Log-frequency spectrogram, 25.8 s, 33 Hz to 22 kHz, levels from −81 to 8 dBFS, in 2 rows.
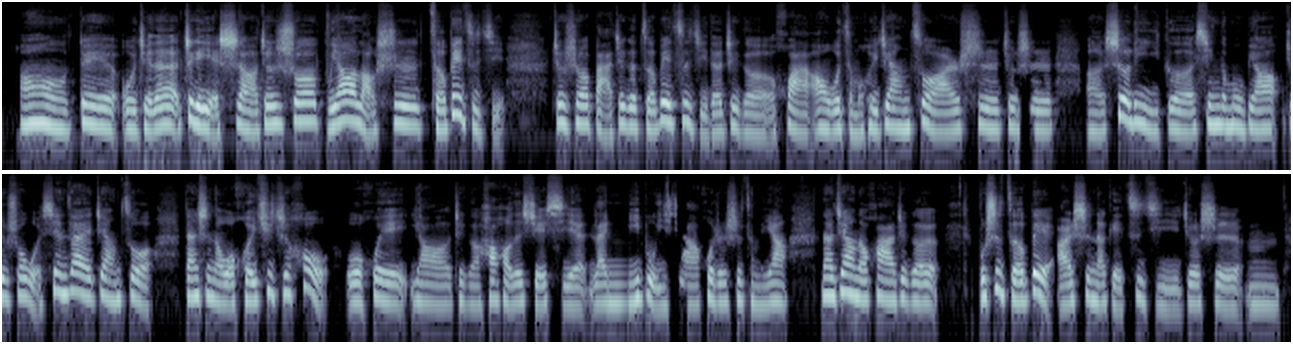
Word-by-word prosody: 哦， 195 -3 +3
对。 185 -5 +3
我 165 +1 0
觉 165 0 0
得 185 +2 +3
这 240 - +5
个 200 - +9
也 175 -7 +5
是 195 +7 +8
啊， 160 -3 +1
就 195 +6 +2
是 200 - +4
说 220 +2 +4
不 195 -4 -1
要 225 +3 +6
老 200 -7 +1
是 195 +3 +2
责 180 -2 -2
备 290 +7 +3
自 180 -5 -4
己， 155 +1 -9 0.5
就 210 - +2
是 190 - -2
说 200 -1 +2
把 165 -8 -2
这 200 +8 -1
个 185 -1 +2
责 175 -2 -2
备 220 +4 +6
自 215 +1 -2
己 145 -7 -8
的 150 +1 -4
这 180 +5 -3
个 145 -3 -6
话 165 -7 -1
“哦！ 170 0 0
我 165 +1 0
怎 165 -2 -7
么 140 - -7
会 170 +1 -2
这 200 - +1
样 175 -2 -1
做 200 +3 0
啊？” 160 - 0
而 160 +2 -3
是 175 -1 -2
就 175 +1 -5
是， 165 -1 -4 0.3
呃， 155 0 -7
设 255 - +5
立 205 -6 0
一 160 - -8
个 155 -2 -2
新 195 +4 +1
的 195 - +1
目 180 -1 0
标。 175 0 -1
就 195 - -3
说 200 +3 -2
我 170 -6 -3
现 235 -4 +1
在 225 -4 +2
这 190 +3 -2
样 175 -2 -2
做， 175 -5 -2 0.3
但 195 0 +1
是 195 0 +2
呢， 160 -3 -2
我 155 0 +1
回 165 +1 0
去 225 +7 -1
之 220 +2 -1
后 260 +6 -3
我 160 +1 0
会 160 -2 -2
要 155 -3 -5
这 165 +2 -9
个 150 -1 -10
好 175 +3 -1
好 170 -3 -3
地 160 - -2
学 160 -3 0
习， 145 -2 0
来 155 +1 -3
弥 155 +3 -3
补 180 -4 -1
一 135 - -7
下 145 +1 -7
或 180 +5 -3
者 160 -1 -4
是 175 +2 -4
怎 165 -1 -11
么 145 0 -9
样。 160 0 -3 0.3
那 200 0 +3
这 200 - +1
样 220 -3 +4
的 175 -2 +2
话， 175 -1 +1
这 180 +2 -3
个 160 -3 -3 0.4
不 190 - +1
是 245 +6 +6
责 175 -5 +1
备， 190 +1 +5
而 150 +2 -2
是 180 +2 +3
呢 155 -3 -3
给 145 -4 -6
自 185 +7 -4
己 140 -6 -7
就 155 +5 -5
是， 135 -5 -3
嗯 145 -1 -10
170 Hz, 265 characters per minute, -19 LUFS, 155-195 Hz, 0.5 s, 个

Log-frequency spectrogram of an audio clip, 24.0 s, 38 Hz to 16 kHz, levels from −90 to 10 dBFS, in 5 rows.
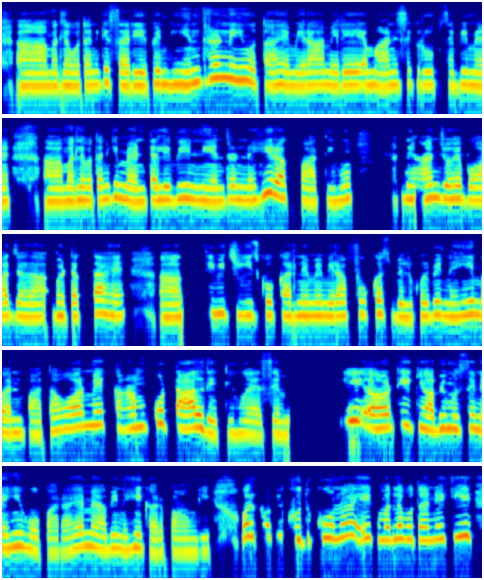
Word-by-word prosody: अ, 175 0 0
मतलब 180 0 -2
होता 175 0 -3
है - - -3
ना 185 - -4
कि 210 - +1
शरीर 180 -2 0
पे 195 - 0
नियंत्रण 200 +8 +2
नहीं 255 -2 +4
होता 195 -5 -1
है 185 0 -1
मेरा, 180 +1 -2
मेरे 185 0 0
मानसिक 185 +2 -4
रूप 185 -1 -4
से 180 - -7
भी 190 +2 -4
मैं 180 -1 -2 0.4
अ, 180 0 0
मतलब 185 +1 +1
होता 190 +1 -1
है - - -2
ना - - -2
कि 230 - 0
मेंटली 195 0 +1
भी 210 +3 0
नियंत्रण 190 +2 -1
नहीं 205 +10 +2
रख 230 -4 +5
पाती 180 -1 -4
हूँ, 190 +4 -3 0.5
ध्यान 205 +1 0
जो 210 -1 +1
है 210 0 +2
बहुत 195 0 +2
ज़्यादा 185 -1 -2
भटकता 195 +3 0
है। 195 - -2
अ, 185 -3 -4 0.3
किसी 230 -1 -6
भी 225 - 0
चीज़ 200 -1 -6
को 205 - +1
करने 195 0 0
में 195 0 0
मेरा 195 +1 +1
फ़ोकस 215 0 -2
बिल्कुल 185 +1 -2
भी 210 +2 0
नहीं 195 +2 0
बन 185 -1 +1
पाता 175 +4 -4
और 250 +2 +5
मैं 280 +2 +1
काम 245 +1 +1
को 315 - +4
टाल 245 -2 +7
देती 180 -3 -4
हूँ 175 0 -5
ऐसे 170 +1 -5
में 170 0 -5 0.6
कि 360 0 +8
अ, 240 +1 +7
ठीक 265 +1 -4
है 240 - +3
अभी 215 +3 +3
मुझसे 235 0 0
नहीं 210 0 +1
हो 180 -5 -3
पा 160 0 -7
रहा 160 +1 -9
है, 195 +3 -1
मैं 210 -2 0
अभी 185 +2 -2
नहीं 190 +2 -1
कर 155 -1 -5
पाऊँगी। 160 0 -8 0.3
और 355 +2 +6
कभी 340 +3 -4
खुद 305 0 -2
को 340 -1 +3
ना 345 +4 +3
एक 345 -2 +2
मतलब 305 +2 +2
होता 310 -1 0
है 295 - +2
ना 315 +1 0
कि 365 +2 +6
195 Hz, 220 wpm, -22 LUFS, 180-225 Hz, 0.6 s, कि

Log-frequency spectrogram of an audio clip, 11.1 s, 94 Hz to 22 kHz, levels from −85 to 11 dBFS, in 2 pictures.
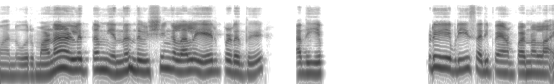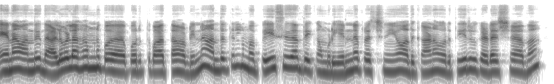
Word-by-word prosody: மா 175 - -7 0.2
ஒரு 170 - -5
மன 175 - +2
அழுத்தம் 245 0 +3
எந்தெந்த 225 +4 +2
விஷயங்களால 230 -2 +2
ஏற்படுது? 205 -5 -2 0.4
அத 190 - -5
எப் 195 - -13 1.0
எப்டி 285 +1 +2
எப்டி 235 -2 0
சரி 215 -3 -1
ப - - +1 0.2
பண்ணலாம்? 195 -1 +1
ஏன்னா 235 +3 +4 0.2
இந்த 215 - -2
அலுவலகம்னு 270 +6 +2
ப - - +1 0.2
பொறுத்து 210 +1 -7
பார்த்தோம் 205 +1 -1
அப்டின்னா, 210 +10 -2
அந்த 245 -2 -3
எடத்துல 305 +5 -6
நம்ம 245 -5 -2
பேசி 265 +6 -1
தான் 270 -2 -1
தீர்க்க 220 -2 -4
முடியும். 190 -1 -3
என்ன 240 +3 -1
பிரச்சனையோ 220 0 -5
அதுக்கான 205 +1 -4
ஒரு 200 - -7
தீர்வு 240 +2 -2
கெடச்சாதான், 215 +4 -2
220 Hz, 185 wpm, -20 LUFS, 205-245 Hz, 1.0 s, ஏன்னா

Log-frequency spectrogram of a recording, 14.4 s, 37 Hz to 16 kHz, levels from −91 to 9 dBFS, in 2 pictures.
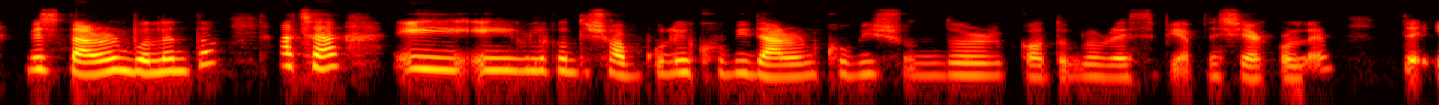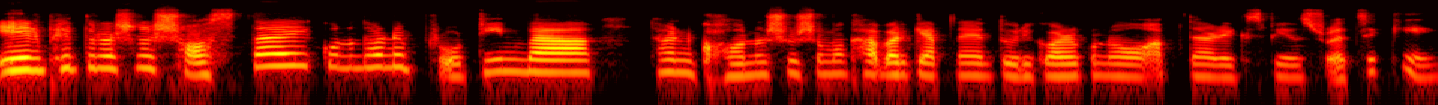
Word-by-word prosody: বেশ 295 -1 +1
দারুণ 240 +5 +8
বললেন 260 +2 +3
তো! 395 - -1 0.4
আচ্ছা, 345 -3 +6 0.5
এই 305 - +4 0.3
এইগুলো 275 -1 -3
কিন্তু 260 -1 -4
সবগুলোই 230 +3 -3
খুবই 240 -1 -11
দারুণ। 195 +2 +4
খুবই 225 0 -12
সুন্দর 210 0 -10 0.3
কতগুলো 195 +1 -8
রেসিপি। 185 - -11
আপনি 200 - -19
শেয়ার - - -1
করলেন। 180 +12 -7 0.4
তো - - -1 0.2
এর 285 0 +9
ভেতরে 315 +1 -5
আসলে 320 0 -4
সস্তায় 345 +12 +4 0.2
কোনো 340 -2 -9
ধরনের 335 -2 -4
প্রোটিন 250 +7 -10
বা 250 0 +10 0.5
ধরেন 255 0 -7
ঘন 205 +1 -8 0.2
সুষম 230 -1 -9
খাবার 220 - +1
কি - - -7
আপনার 205 0 -10
তৈরি 200 0 -11
করার 200 0 -1
কোনো 205 -1 -12 0.2
আপনার 195 -1 -9
এক্সপেরিয়েন্স 185 0 -15
রয়েছে 260 - -10
কি? - - -17
240 Hz, 165 wpm, -24 LUFS, 205-285 Hz, 0.5 s, বা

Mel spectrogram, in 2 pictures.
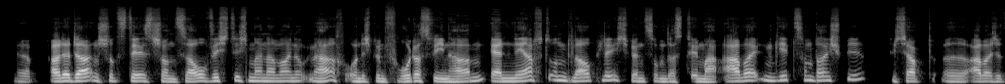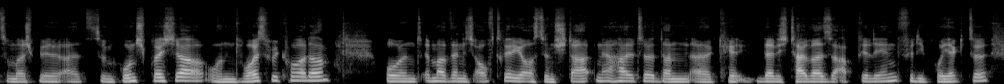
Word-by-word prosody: Ja, 130 -2 -7 0.2
aber 140 - +7
der 155 0 +8
Datenschutz 160 -1 +4
der 150 -1 +4
ist 145 -3 -2
schon 135 -2 +1
sau 140 +4 +2
wichtig, 160 +1 0
meiner 155 -2 +2
Meinung 150 0 -2
nach. 140 +1 +2
Und 145 - 0
ich 135 -4 -1
bin 140 - +1
froh, 135 +3 -1
dass 155 -1 +1
wir 145 - +3
ihn 130 -1 +3
haben. 145 - +2
Er 140 -2 +6
nervt 155 +9 +2
unglaublich, 190 0 0
wenn's 140 0 -2
um 135 -3 -1
das 130 -3 -2
Thema 125 -3 0
Arbeiten 175 +6 +3
geht 195 +3 -2
zum 200 -1 -2
Beispiel. 190 +6 -2 0.2
Ich 140 -6 -4
habe, 140 -2 +2 0.2
äh - - -10
arbeite 135 0 0
zum 130 0 -7
Beispiel 130 0 -4
als 125 -1 -10
Synchronsprecher 165 +6 0
und 125 -5 -3
Voice 145 +8 0
Recorder 180 +1 0 0.5
und 135 -2 -2
immer 150 -1 -1
wenn 140 -1 -1
ich 130 -3 -5
Aufträge 145 +1 -2
aus 130 -2 -3
den 125 -1 -3
Staaten 135 +5 -2
erhalte, 150 0 -2
dann, 125 -1 -2
äh, 120 -1 -3
ke 130 +3 -5
werde 135 -1 0
ich 120 - -4
teilweise 130 0 +1
abgelehnt 145 +5 -4
für 155 - -6
die 130 -2 -3
Projekte, 135 +8 -3
140 Hz, 180 wpm, -23 LUFS, 130-160 Hz, 0.5 s, der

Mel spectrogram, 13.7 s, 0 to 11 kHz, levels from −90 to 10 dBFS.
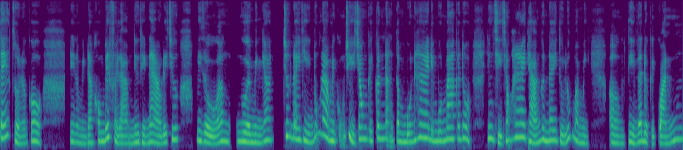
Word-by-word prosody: Tết 295 +5 +3
rồi 180 -6 +1
nữa 160 +1 -7
cơ, 210 -2 +3 0.6
nên 200 -2 -2
là 180 - -4
mình 160 -1 -6
đang 170 0 -3
không 205 +2 0
biết 275 +5 +5
phải 210 -8 0
làm 160 -1 -3
như 180 +2 +1
thế 175 -2 -1
nào 170 -2 0
đây. 175 - 0
Chứ 245 +2 0 0.4
bây 215 -1 +3
giờ 195 -2 +2 0.2
á, 205 - +2 0.3
người 200 -2 +5
mình 175 -2 0
á, 230 +2 0 0.2
trước 315 -2 +1
đây 250 -3 +1
thì 210 -5 +2
núc 285 - -4
nào 340 -7 +2
mình 215 -2 +4
cũng - - -11
chỉ 315 - +4
trong 255 +4 0
cái 215 -2 -3
cân 255 +3 -1
nặng - - -4
tầm 195 -2 +1
42-43 230 +2 +2
cân 260 - -2
thôi, 265 -2 +1 0.4
nhưng 265 -1 +2
chỉ 165 -7 +1
trong 215 +7 -2
2 290 +3 +2
tháng 190 -3 +2
gần 220 -1 +3
đây 225 0 +1
từ 180 -3 0
lúc 270 - -2
mà 225 -6 0
mình, 165 -3 -4 0.4
ờ, 170 -3 -2
tìm 180 -5 0
ra 195 +2 +4
được 200 -2 +2
cái 155 -1 -6
quán 180 +11 0
210 Hz, 245 wpm, -23 LUFS, 180-250 Hz, 0.6 s, biết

